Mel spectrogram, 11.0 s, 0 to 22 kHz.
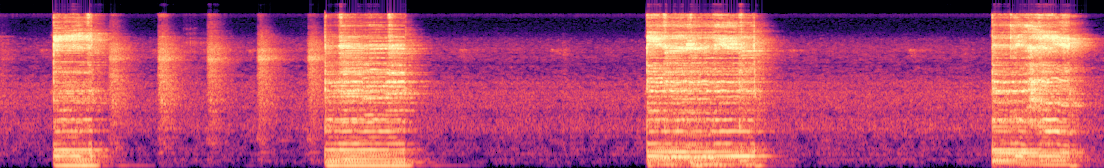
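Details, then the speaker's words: Sansui AU-5900 amplifier: music comes through for a second or so, then cuts to silence repeatedly; suspected DC reaching the output transistors, tripping the speaker protector relay, and a failed internal component, not yet confirmed. "cuplikan amplifier ini setelah saya perhatikan rusaknya itu kayak ada arus DC yang masuk ke transistor penguat akhir kemudian speaker protector nedo aktif gitu jadi muncul suara sebentar terus hilang suaranya karena reliefnya aktif"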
